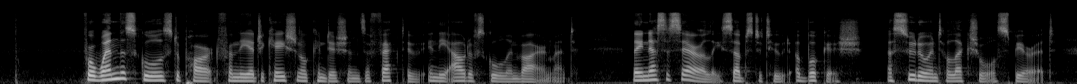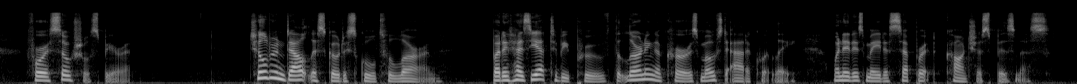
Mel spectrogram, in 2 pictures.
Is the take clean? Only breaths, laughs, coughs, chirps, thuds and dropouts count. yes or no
no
